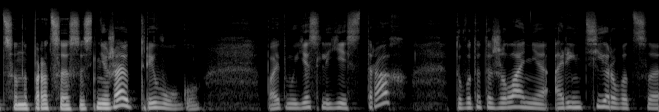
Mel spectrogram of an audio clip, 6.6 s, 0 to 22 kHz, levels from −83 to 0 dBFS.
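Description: From 0.84 s to 1.86 s the gain drops in unsmoothed 1 dB steps, roughly ten a second, about 15 dB in all. Each jump clicks, so the fade carries audible zipper noise, a fast ticking riding over the speech.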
